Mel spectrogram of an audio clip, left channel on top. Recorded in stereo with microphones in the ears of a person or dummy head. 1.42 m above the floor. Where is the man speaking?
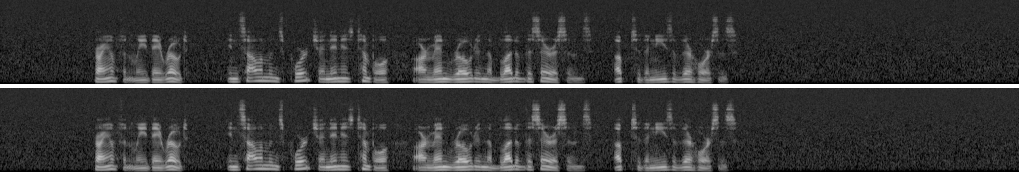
10° right (ahead or behind).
